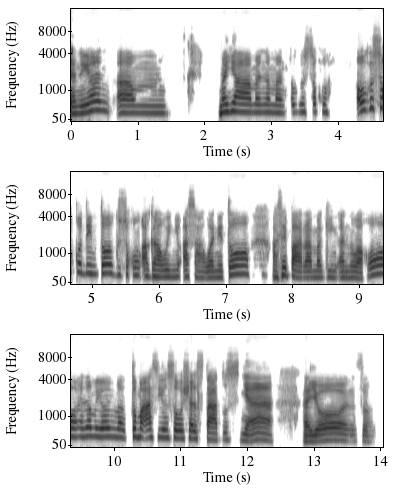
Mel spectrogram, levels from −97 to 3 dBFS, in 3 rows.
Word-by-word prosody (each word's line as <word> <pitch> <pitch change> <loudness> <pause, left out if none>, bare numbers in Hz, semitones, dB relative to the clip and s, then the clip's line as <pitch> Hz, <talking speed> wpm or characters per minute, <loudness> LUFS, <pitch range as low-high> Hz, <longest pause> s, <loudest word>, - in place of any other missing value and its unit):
ano 185 +1 +2
yun, 260 +5 +2 0.2
um, 200 0 +2 1.2
mayaman 220 0 +3
naman 210 -1 -3
'to 215 0 -9
gusto 225 +1 -8
ko 220 - -7 0.5
oh, 275 +3 +4
gusto 330 +1 -1
ko 290 -1 -2
din 255 -1 -4
'to. 270 -1 +3
Gusto 225 +1 -8
kong 215 -1 -5
agawin 180 -1 0
yung - - -4
asawa 165 -3 -2
nito. 240 +9 +2 0.3
Kasi 170 +7 0
para 165 -4 +2
maging 165 0 -6
ano 160 -2 -1
ako." 235 - +2
Alam 265 +1 +1
mo - - 0
yun 255 0 +2
mag 235 -2 -1
tumaas 245 -2 +4
yung 235 -1 -1
social 215 -2 +1
status 185 -2 0
niya, 165 +1 +3 0.5
ayon. 155 +2 +2
So, 145 -2 -11
205 Hz, 150 wpm, -23 LUFS, 170-235 Hz, 1.2 s, oh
